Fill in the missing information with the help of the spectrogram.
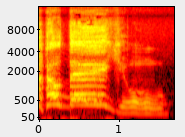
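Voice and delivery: high, slow hammed-up yell of offence; mock outrage. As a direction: drag out how dare you in fake fury. Mock outraged Fauci character.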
